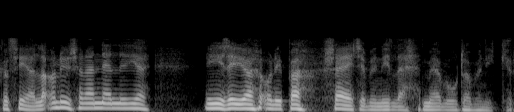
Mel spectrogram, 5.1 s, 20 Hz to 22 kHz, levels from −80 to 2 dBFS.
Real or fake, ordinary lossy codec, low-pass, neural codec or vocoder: fake; none; 5.4 kHz; codec, 16 kHz, 0.5 kbps, X-Codec, WavLM features, trained on Multilingual LibriSpeech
